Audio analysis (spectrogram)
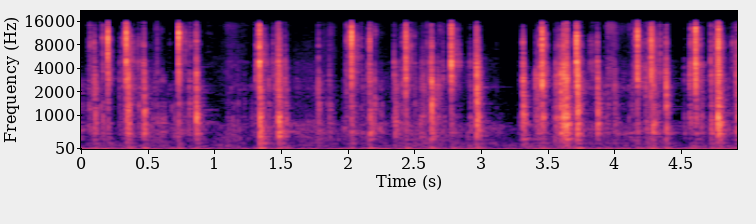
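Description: Long nails and fingertips type on a mint-green typewriter-style mechanical keyboard with round plastic keycaps. About two dozen quick, bright, clicky keystrokes come in an uneven rhythm, each snapping off almost instantly with very little low end.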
